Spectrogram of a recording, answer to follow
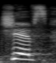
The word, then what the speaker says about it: GIF: By the way, the inventor of the GIF says, yes, it's pronounced with a J sound.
